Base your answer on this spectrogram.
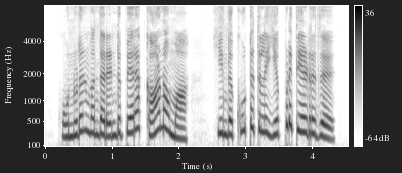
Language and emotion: Tamil, fearful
